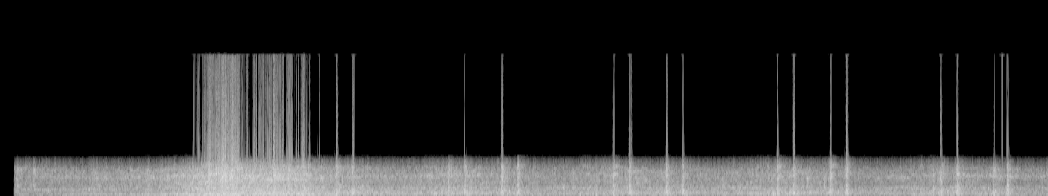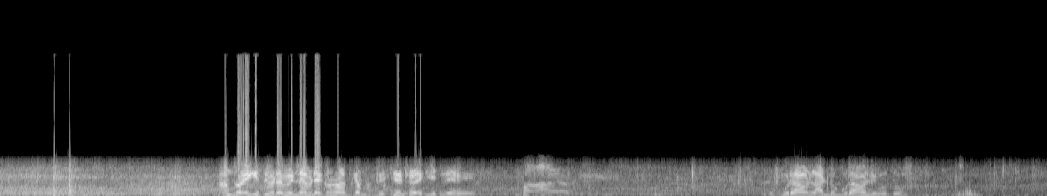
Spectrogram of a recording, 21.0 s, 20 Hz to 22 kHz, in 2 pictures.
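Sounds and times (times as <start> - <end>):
wheels clacking over rail joints: 0.2 - 14.7
diesel train passing: 0.2 - 20.9.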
